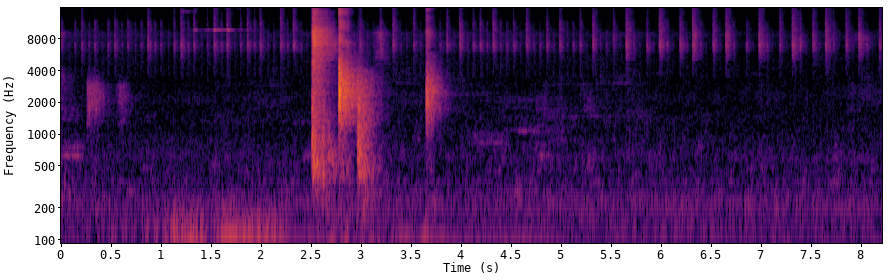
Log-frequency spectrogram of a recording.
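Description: Pool shot: the cue strikes the cue ball and the balls clack together on the table, with two sharp clacks close together about two and a half seconds in and a single clack about a second later.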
